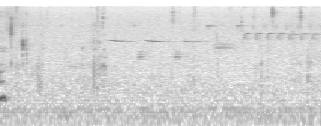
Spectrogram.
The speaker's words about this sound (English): Did you hear the bird? Mm-hmm. It sounds like it's inside there, don't it? Mm-hmm. How's it do that? In your fireplace? It sounds like it's in there, doesn't it?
